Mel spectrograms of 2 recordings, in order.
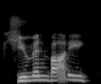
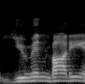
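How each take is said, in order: First: The h at the start of human is pronounced. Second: The h at the start of human is dropped. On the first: The speaker calls it right. "instead of" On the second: The speaker calls it wrong. "really went with my Jersey accent there"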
